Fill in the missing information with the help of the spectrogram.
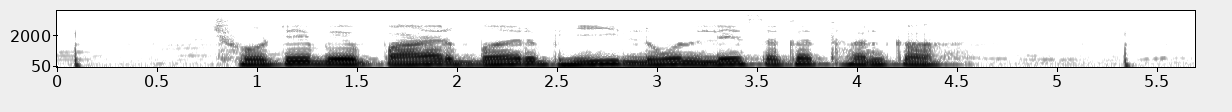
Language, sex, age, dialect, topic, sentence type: Chhattisgarhi, male, 18-24, Northern/Bhandar, banking, question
